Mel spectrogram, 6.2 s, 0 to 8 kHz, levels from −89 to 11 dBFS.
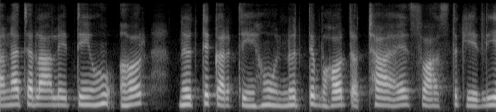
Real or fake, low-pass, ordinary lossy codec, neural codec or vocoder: fake; 7.2 kHz; none; codec, 16 kHz, 0.8 kbps, ZipCodec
